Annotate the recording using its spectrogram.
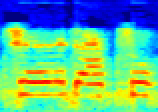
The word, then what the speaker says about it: pterodactyl: Why can't you use pterodactyl go to the bathroom? – Ooh, good question. We don't know. Why? – Because the pee is silent.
